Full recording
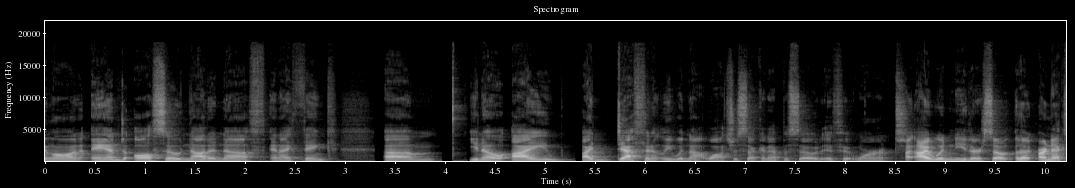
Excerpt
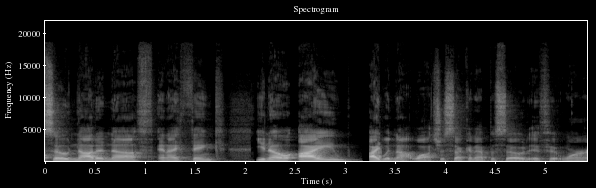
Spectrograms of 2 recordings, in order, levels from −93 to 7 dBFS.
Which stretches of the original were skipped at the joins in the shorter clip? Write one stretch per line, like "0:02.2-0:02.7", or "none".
0:03.2-0:04.2
0:05.5-0:06.3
